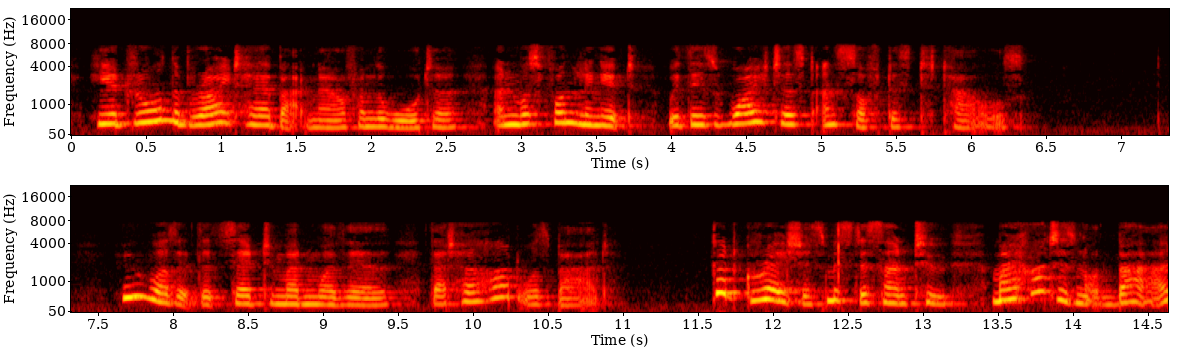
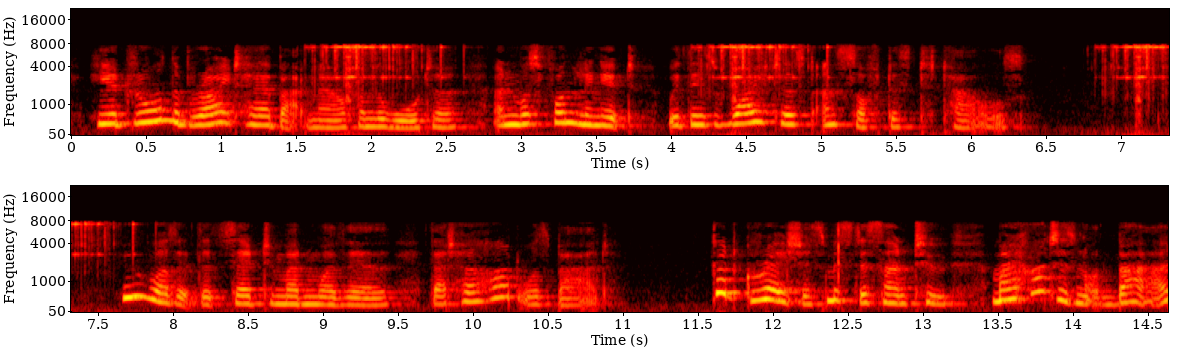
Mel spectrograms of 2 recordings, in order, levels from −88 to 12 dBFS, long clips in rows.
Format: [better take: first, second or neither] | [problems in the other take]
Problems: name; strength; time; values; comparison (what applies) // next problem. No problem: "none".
first | background sound (Rattle / Keys jangling); 8 dB below the speech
